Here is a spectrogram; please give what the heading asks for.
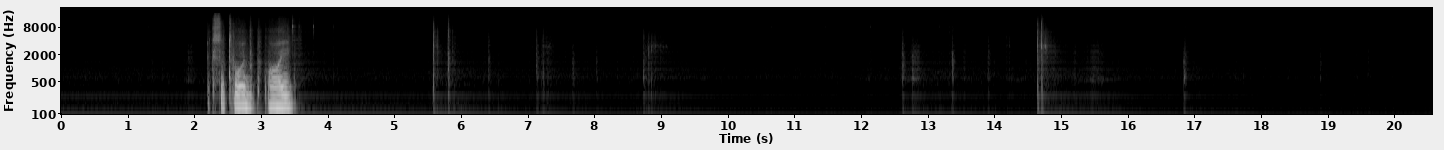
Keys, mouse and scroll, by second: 0.1 s, 1.3 shift+click, 2.8 e, 2.8 y, 3.4 click, 3.8 alt+shift+middle click, 4.5 ctrl+alt+middle click, 5.8 ctrl+KP_Add, 6.4 s, 7.1 shift+y, 7.7 ., 8.0 8, 8.6 Return, 10.5 click, 10.6 click, 11.3 click, 11.4 click, 12.1 alt+middle click, 12.6 z, 13.1 alt+shift+middle click, 13.6 ctrl+alt+middle click, 15.1-15.7 scroll down 2, 15.1 KP_7, 15.7 ctrl+right click, 16.6 alt+shift+middle click, 17.7 ctrl+right click, 18.6-19.0 scroll down 2, 18.7 Tab, 19.0 middle click, 19.6 scroll up 1, 19.8 Tab.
